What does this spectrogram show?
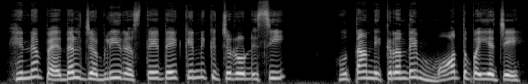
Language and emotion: Sindhi, disgusted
